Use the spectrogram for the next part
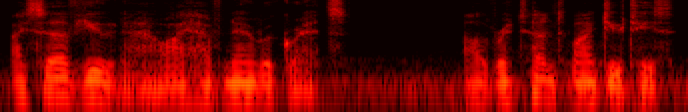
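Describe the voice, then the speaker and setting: An actor playing a formal, dutiful imperial starship captain in a video game, with stiff, deferential and precise military diction. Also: male voice, low-pitched, expressive, a little fast, creaky, a little mellow, a little hiss or hum. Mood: humble, loyal. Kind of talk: scripted video game dialogue.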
